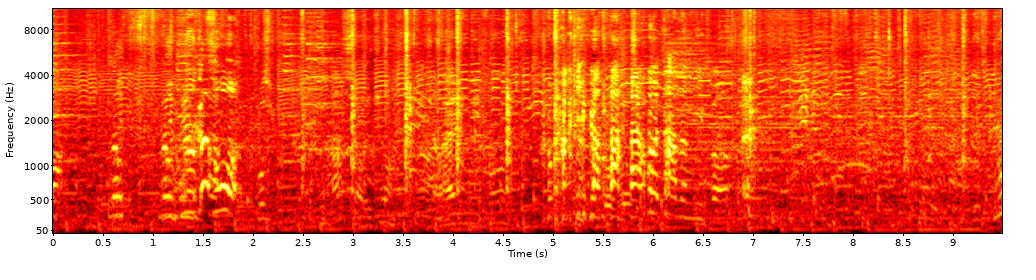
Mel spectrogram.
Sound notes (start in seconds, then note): 1.1 rattling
